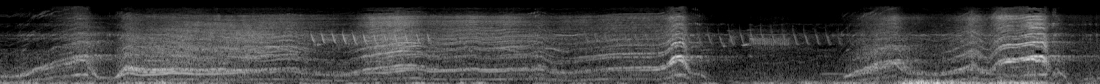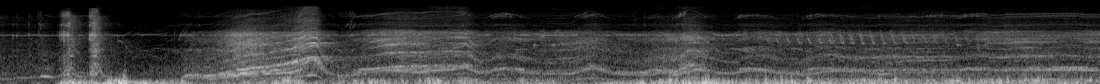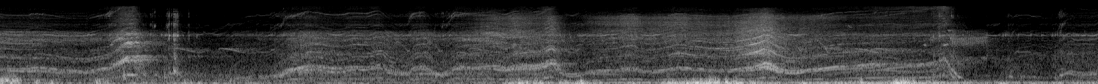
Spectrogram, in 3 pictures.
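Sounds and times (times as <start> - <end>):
drone motors whining: 0.0 - 32.9.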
